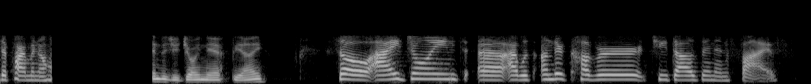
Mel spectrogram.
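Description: From 0.51 to 1.53 s the speech drops out to a faint residue, leaving only mains hum far below the voice until "did you join the". That points most likely to a live input after a signal break, and it cuts abruptly rather than fading like a pause. After "did you join the", at 2.25 to 2.30 s, and again from 4.49 to 4.58 s just before "uh I was undercover", packet loss concealed by the speech codec briefly stretches the voice into a fading buzzy tone or coloured noise. These gaps are about 40 ms and 20 ms, consistent with two lost frames and one. Unlike the dropout, they fill with a smeared tone or noise instead of hum, and they take a moment to recover.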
